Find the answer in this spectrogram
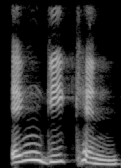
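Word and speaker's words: ἤγγικεν: 자, 가까웠다라는 헬라 원어는 앵기켄이라고 발음을 합니다. ඉතින් මේ ලං වී තිබේය කියන වචනය ග්‍රීක භාෂාවෙන් ගත්තොත් ඒකට කියන්නේ එන්ගිකෙන් කියලා.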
